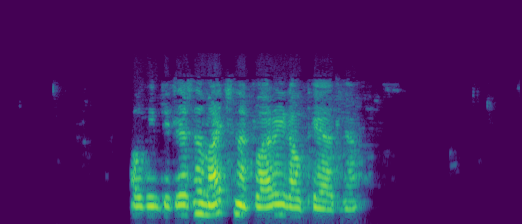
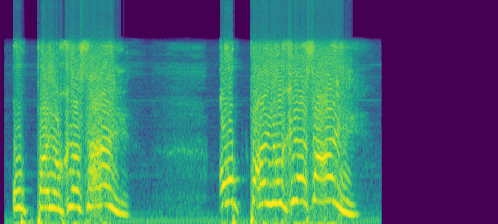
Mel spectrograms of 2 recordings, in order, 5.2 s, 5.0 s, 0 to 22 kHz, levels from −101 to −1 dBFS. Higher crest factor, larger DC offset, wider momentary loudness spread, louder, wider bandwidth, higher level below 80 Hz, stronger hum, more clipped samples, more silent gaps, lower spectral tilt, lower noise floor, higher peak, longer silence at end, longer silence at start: first, 20 dB vs 6 dB; neither; first, 13 LU vs 7 LU; second, -19 LUFS vs -3 LUFS; second, 5.2 kHz vs over 20 kHz; second, -78 dBFS vs -22 dBFS; neither; second, under 0.1% vs 5%; neither; first, -9.5 dB/octave vs -3 dB/octave; about the same, under -90 dBFS vs under -90 dBFS; about the same, -2 dBFS vs 0 dBFS; first, 1.65 s vs 1.35 s; first, 1.3 s vs 0.15 s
